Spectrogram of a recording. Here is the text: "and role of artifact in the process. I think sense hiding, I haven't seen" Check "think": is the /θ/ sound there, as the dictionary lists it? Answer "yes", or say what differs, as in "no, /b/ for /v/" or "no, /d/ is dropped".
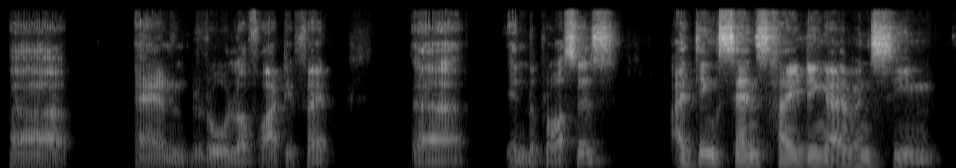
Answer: no, /t/ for /θ/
